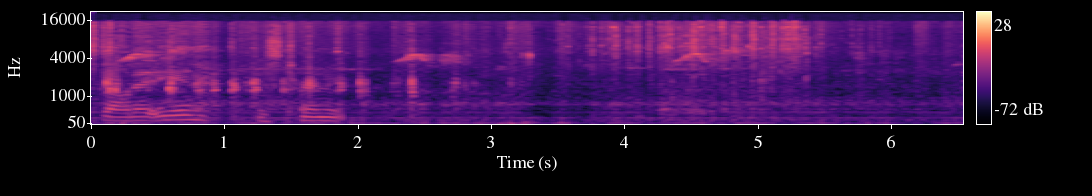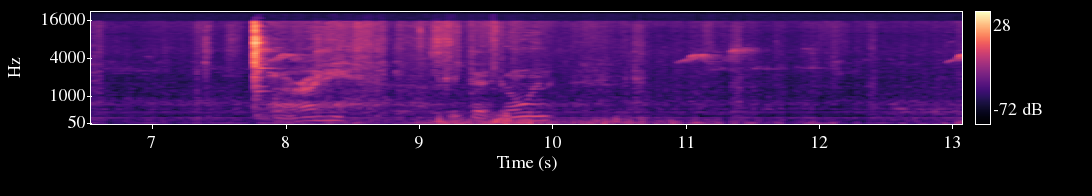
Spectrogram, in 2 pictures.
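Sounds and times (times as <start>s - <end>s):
oil filter scratching and rubbing: 0.0s - 6.6s.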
